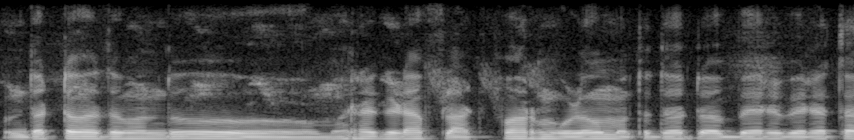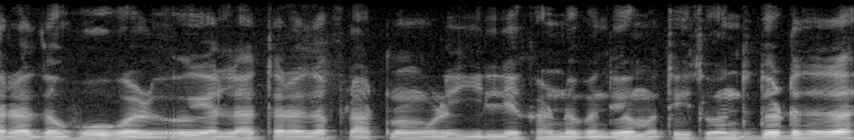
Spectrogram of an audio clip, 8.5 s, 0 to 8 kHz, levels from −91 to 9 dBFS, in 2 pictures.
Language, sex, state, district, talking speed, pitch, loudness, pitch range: Kannada, male, Karnataka, Belgaum, 145 wpm, 110 Hz, -16 LUFS, 105-110 Hz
